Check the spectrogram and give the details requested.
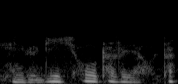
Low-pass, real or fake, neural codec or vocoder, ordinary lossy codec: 3.6 kHz; fake; codec, 16 kHz, 4 kbps, X-Codec, WavLM features, trained on Multilingual LibriSpeech; none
